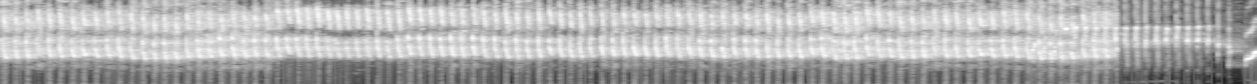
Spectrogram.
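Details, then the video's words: Long-tailed shrike master song full of filler phrases, used for training other birds: a long, rapid, even high trill of dense buzzy notes for about eight seconds, then a brief pause and a few scattered sharp chips. "Masteran burung cendet terbaik full isian"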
